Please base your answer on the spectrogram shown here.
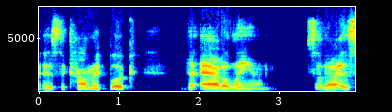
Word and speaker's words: Atalan: Also brought to you by Voices for Voices Publishing is the comic book, The Adelan. So that is spelled A T A L A N.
